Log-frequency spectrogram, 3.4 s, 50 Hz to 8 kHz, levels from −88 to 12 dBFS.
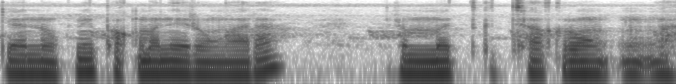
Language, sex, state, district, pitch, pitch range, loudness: Garo, male, Meghalaya, South Garo Hills, 100 Hz, 95-110 Hz, -16 LUFS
